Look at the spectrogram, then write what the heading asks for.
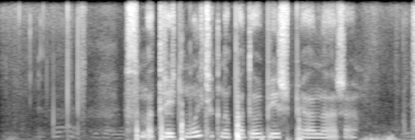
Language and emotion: Russian, neutral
